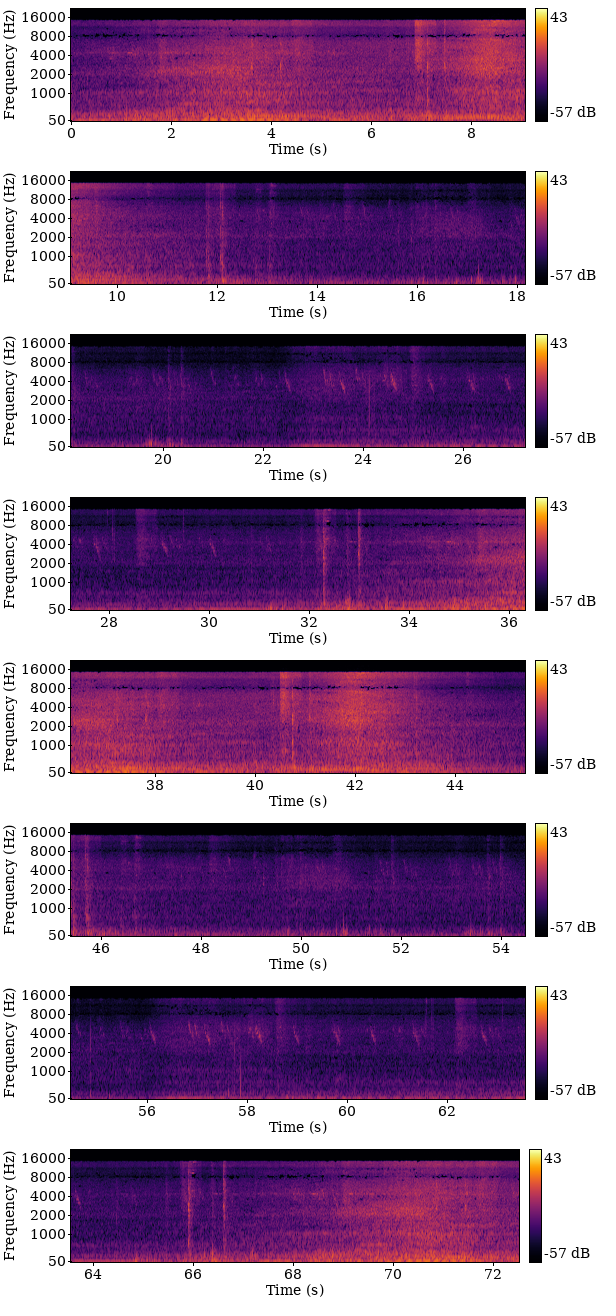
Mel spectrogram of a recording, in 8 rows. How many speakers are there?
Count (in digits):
0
